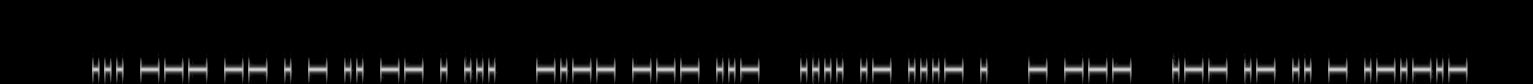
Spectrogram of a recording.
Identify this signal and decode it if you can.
Morse code, heard as a keyed tone, about 21 wpm, 700 Hz. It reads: SOMETIMES YOU HAVE TO WAIT.
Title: Sentences with 3-Word Phrases - 20wpm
